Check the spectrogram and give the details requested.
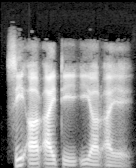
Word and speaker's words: criteria: C R I T E R I A pronounced criteria with the accent on the second syllable.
